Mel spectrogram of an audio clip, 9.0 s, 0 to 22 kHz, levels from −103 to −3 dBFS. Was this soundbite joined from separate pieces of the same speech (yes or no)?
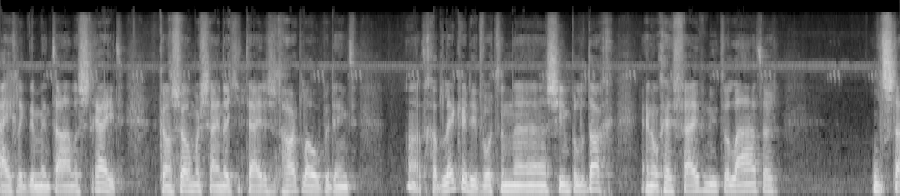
no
